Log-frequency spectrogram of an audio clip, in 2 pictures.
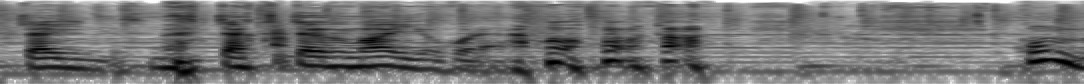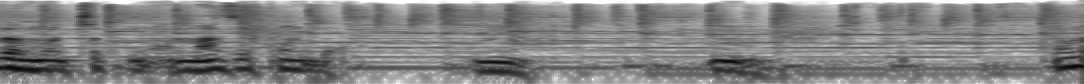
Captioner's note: laughs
